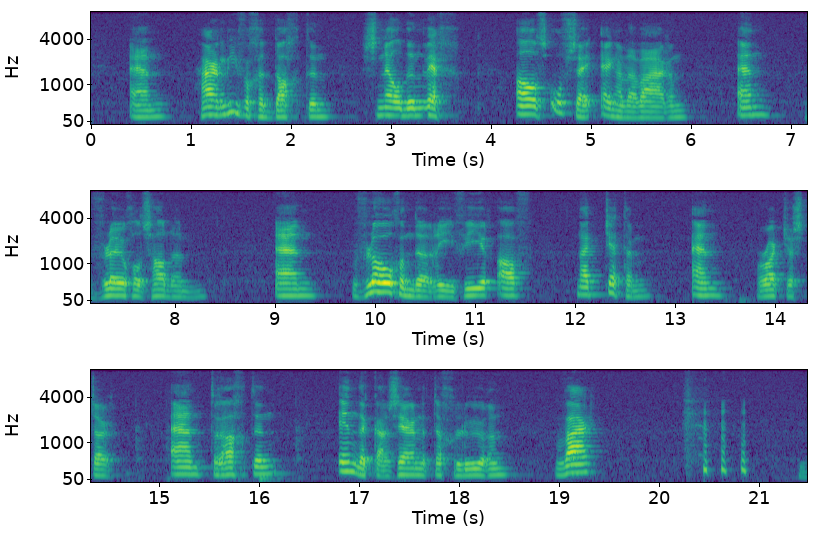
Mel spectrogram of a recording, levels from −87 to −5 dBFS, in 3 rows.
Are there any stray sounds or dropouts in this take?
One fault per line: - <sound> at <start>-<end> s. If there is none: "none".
- laugh at 20.2-20.9 s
